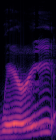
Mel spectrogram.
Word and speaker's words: wary: or certain about something or someone she was wary of strangers offering help after her previous bad experiences investors are becoming wary of the potential risks in the market let's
